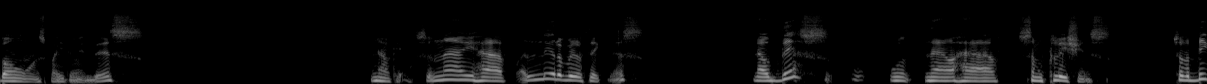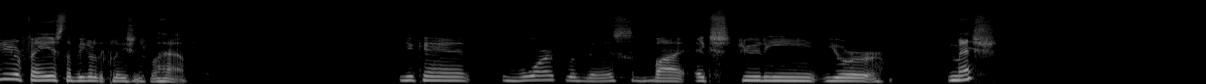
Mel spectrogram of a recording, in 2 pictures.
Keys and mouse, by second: 2.6-5.8 middle drag, 8.7-9.9 middle drag, 17.7 click, 19.1 middle click, 20.8 middle click, 23.1 shift+middle click.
